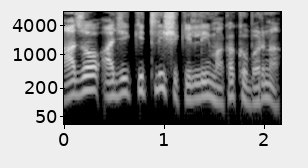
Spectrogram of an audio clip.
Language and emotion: Goan Konkani, neutral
